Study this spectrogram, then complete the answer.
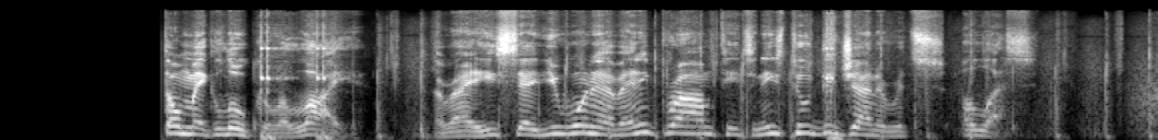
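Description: A man speaks with animation nearby.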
